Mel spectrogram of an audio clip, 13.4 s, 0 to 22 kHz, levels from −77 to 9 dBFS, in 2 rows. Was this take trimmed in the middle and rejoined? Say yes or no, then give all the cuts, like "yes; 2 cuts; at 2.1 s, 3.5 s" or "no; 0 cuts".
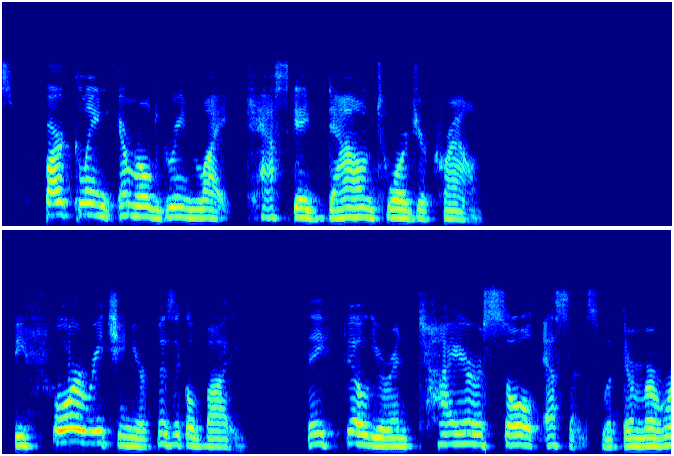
no; 0 cuts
